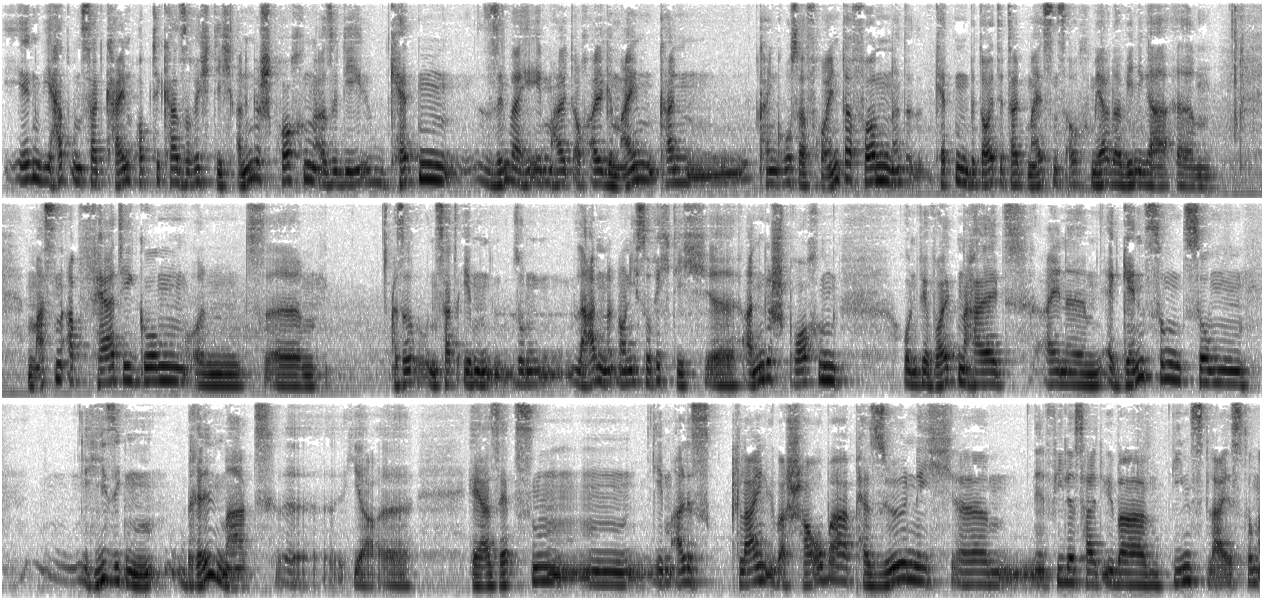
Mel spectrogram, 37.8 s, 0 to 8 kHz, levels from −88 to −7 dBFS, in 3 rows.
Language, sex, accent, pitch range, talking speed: German, male, German, 135-165 Hz, 115 wpm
